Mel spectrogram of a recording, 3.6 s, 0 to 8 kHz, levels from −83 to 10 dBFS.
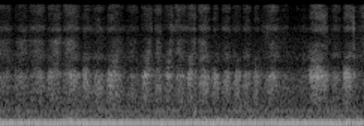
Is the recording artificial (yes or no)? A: no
